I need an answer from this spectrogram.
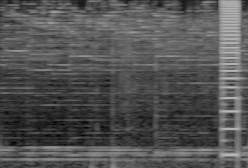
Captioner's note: buzzer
